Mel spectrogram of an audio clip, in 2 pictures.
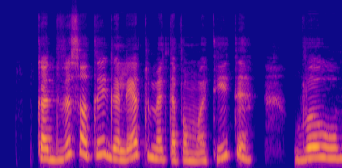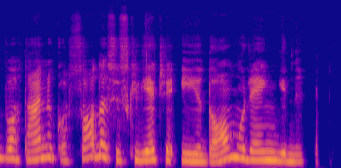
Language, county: Lithuanian, Klaipėda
